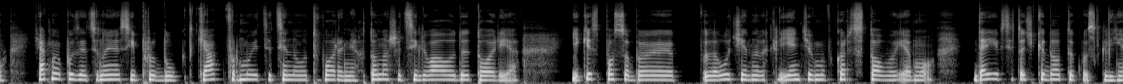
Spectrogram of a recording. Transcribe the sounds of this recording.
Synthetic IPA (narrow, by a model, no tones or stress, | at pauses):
jakmɪpɔzɪt͡sʲiɔnujemɔsʲʋijpɾɔd̪ukt̪jakfɔrmujɛt͡sʲːɐt͡sʲinɔʋɔt̪ʋɔɾenʲːɐxt̪ɔnɑʃɐt͡sʲilʲʊʋɑlˠɐɐwd̪ɪt̪ɔɾʲijɐ̰jɐkʲispɔsɔbɪ | zɐlˠut͡ʃɐnʲːɐnɔʋɪxklʲḭjɛnʲtʲiwmɪʋɪkɔɾɪst̪ɔʋʊjḛmɔ̰ | d̪ɛjɛwsʲit̪ɔt͡ʃkɪd̪ɔt̪ɪkʊsklʲijɛ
